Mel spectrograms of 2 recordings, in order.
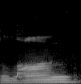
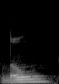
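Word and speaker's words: Loong: Red Loon. Uh, and by the way, there should be like a tone in there, but and it's not pronounced long or loon, but it's kind of like long.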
